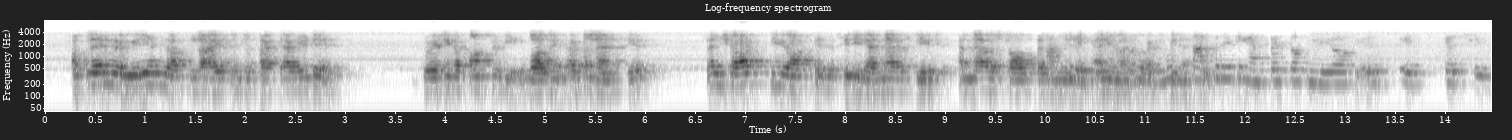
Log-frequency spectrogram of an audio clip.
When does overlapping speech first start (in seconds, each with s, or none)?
10.0 s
